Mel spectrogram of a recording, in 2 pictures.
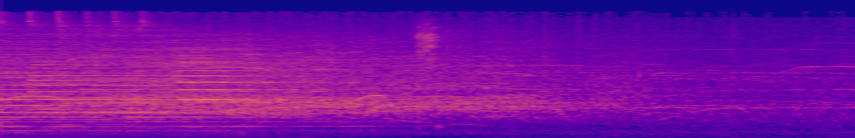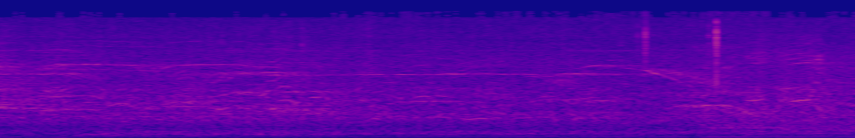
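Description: A live band's final held chord rings out and fades over about four seconds, leaving faint crowd noise with scattered voices.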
